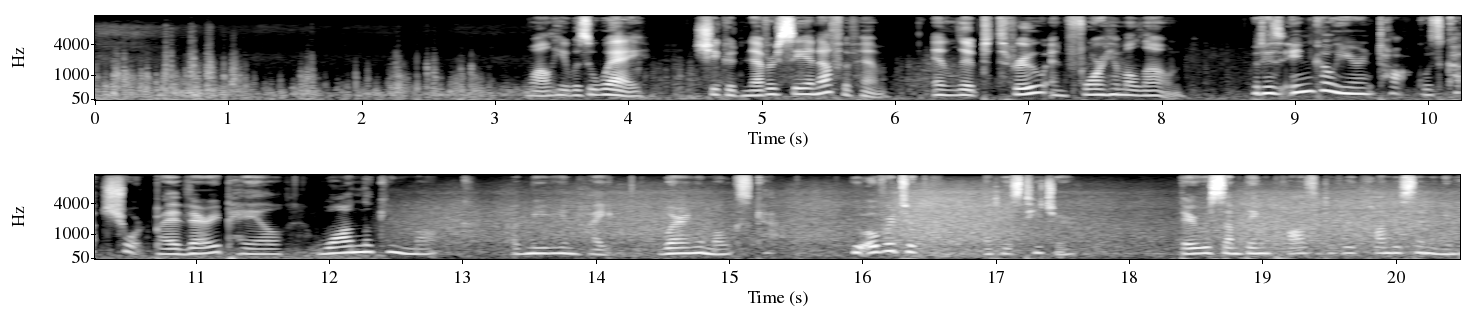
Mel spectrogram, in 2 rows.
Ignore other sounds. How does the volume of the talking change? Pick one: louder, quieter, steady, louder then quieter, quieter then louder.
steady.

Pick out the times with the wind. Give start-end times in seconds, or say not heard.
0.0-20.4.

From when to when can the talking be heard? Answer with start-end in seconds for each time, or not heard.
3.2-20.4.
